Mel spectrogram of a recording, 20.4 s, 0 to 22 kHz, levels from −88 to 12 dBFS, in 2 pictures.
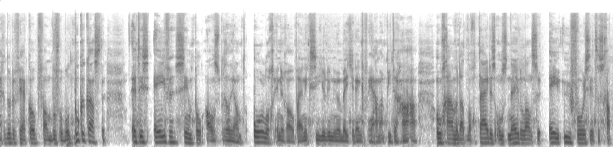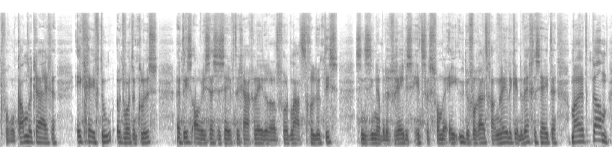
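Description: Nothing in the recording stood out as a technical problem on listening.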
